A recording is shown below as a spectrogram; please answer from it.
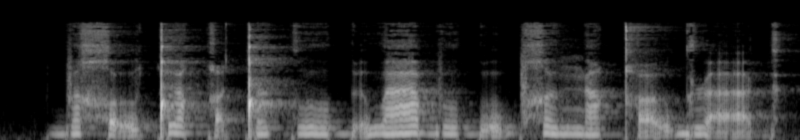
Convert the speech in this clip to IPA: bəχo̰ǃɯ qə̰ǃəko ɠə̰wabo ɠo̰bχɯŋa qʰo̰ɡɹa̰ɡ

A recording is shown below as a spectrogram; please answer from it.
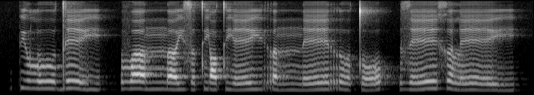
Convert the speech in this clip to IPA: pʲulʊːdej | vɐːnːɐːjzətjɒt jeːj rɐnːeː rʊːto | zeː xəleːj

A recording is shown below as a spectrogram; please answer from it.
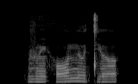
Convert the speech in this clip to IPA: vẽho nɯtʲɤ

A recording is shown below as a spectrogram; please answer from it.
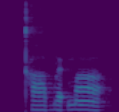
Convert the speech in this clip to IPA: kʰä˦bɛ˦ʔmã˦˨

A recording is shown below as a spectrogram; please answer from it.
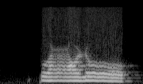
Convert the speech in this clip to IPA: pʊʕɔɳo

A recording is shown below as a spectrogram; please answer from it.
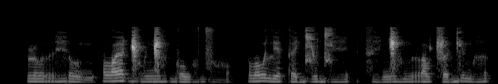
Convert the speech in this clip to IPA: ɭʊre̤ɾʊm | lˠɛɡ͡ǁo ŋ͡ǁə̤ ɡowɔ̤d͡zɔ̤ | lˠulʲɛ tɛd͡ʑʊd͡ʑe̤ | t͡se̤ŋ͡ǁə̤m rəlˠʈ͡ʂəɡʲe mə̤

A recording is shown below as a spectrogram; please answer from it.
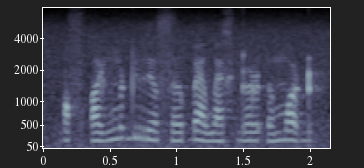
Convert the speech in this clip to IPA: ɽəsˤʔiɭŋɔɖ rʲɔsəɓæ wæxɖɔɭʔəmɔɖ

